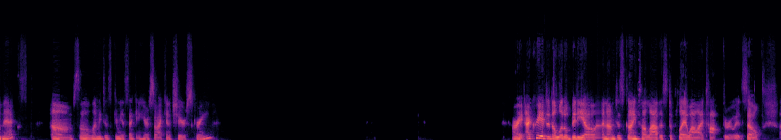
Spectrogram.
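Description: A woman speaks clearly and with animation over an online call.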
